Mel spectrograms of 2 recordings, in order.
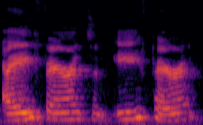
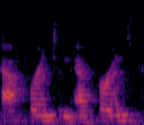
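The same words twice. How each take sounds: First: The opening vowels are twanged and exaggerated. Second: The opening vowels are said in a plain way. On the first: "I twang it up and say" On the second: "It's actually"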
